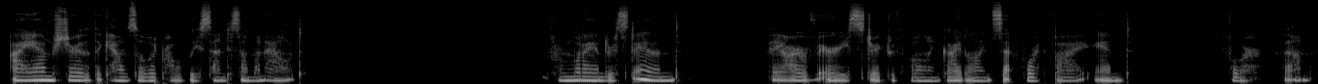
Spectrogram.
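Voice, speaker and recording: A woman playing a kindly, apologetic registration clerk in an ASMR roleplay, speaking softly and often in a whisper with a gentle, reassuring manner. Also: fairly low pitch, no room sound, clean studio sound, full character voice. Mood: gentle, careful. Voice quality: soft, breathy, often whispered. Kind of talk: ASMR roleplay, soft whispery speech to the listener.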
